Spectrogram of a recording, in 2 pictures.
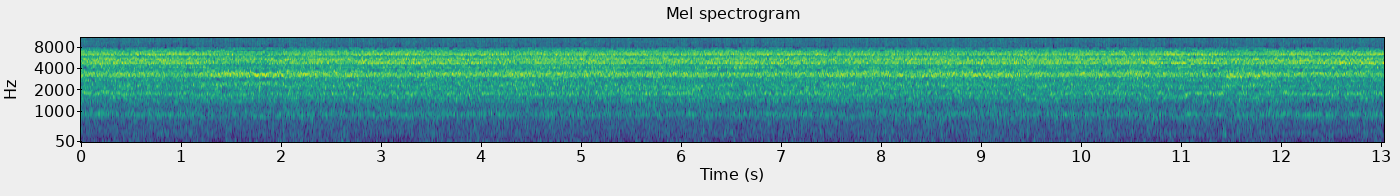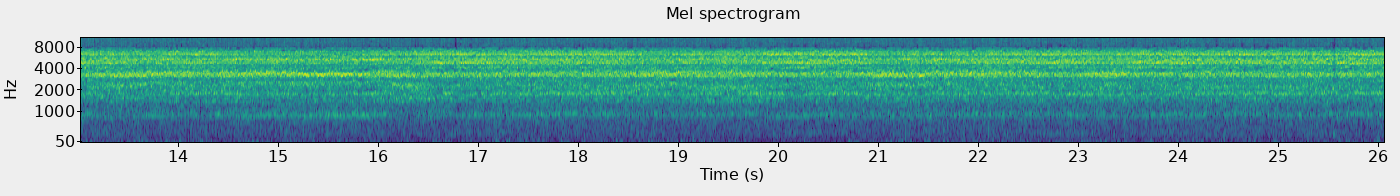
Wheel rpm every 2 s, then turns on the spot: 230, 220, 230, 230, 220, 220, 220, 220, 220, 230, 230, 230, 230.
none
